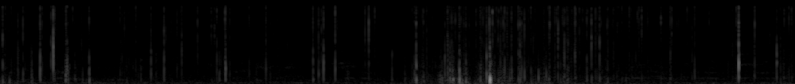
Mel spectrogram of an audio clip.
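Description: Fingertips and long nails scratch and tap plastic cling film wrapped over a round metal microphone grille. Quick, dry taps and crackly scratches come in a scattered patter, with a denser crinkling rustle and one sharper, louder tap in the middle. The sound stays soft, low and muffled throughout.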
